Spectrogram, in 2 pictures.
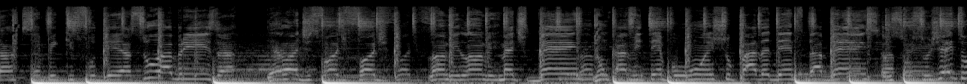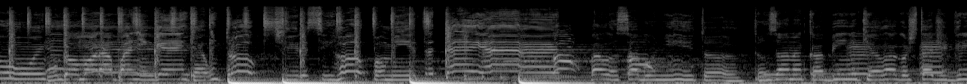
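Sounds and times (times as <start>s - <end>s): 
deep bass: 0.3s - 4.2s, 6.0s - 9.7s, 12.0s - 15.8s.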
